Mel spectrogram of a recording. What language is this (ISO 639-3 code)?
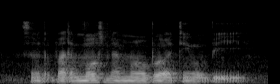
eng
